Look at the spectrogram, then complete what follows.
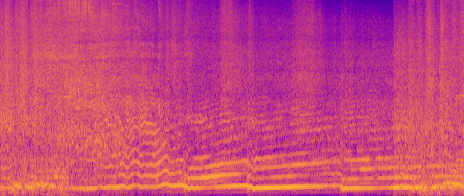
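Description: Rally car engine at high revs, accelerating through a tarmac bend. The pitch wavers, then climbs and drops sharply twice, about five and seven seconds in, as it shifts up.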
